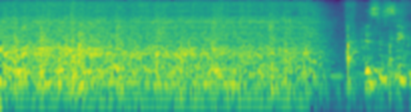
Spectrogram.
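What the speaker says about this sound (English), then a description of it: "Blender warning. Oh, it'll be a little loud." A blender crushes ice and water for a shake with a loud, dense, continuous roar that cuts off abruptly near the end, leaving a few light knocks.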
